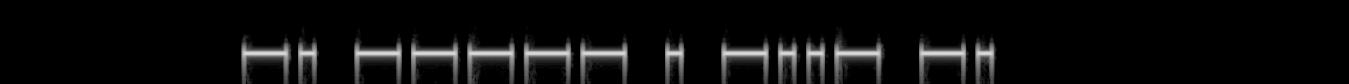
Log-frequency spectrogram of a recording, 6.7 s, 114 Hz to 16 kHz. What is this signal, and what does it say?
Morse code, heard as a keyed tone, about 17 wpm, 700 Hz. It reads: N0EXN
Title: USA Call Signs - 5 Characters - Repeated 2x - 17wpm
